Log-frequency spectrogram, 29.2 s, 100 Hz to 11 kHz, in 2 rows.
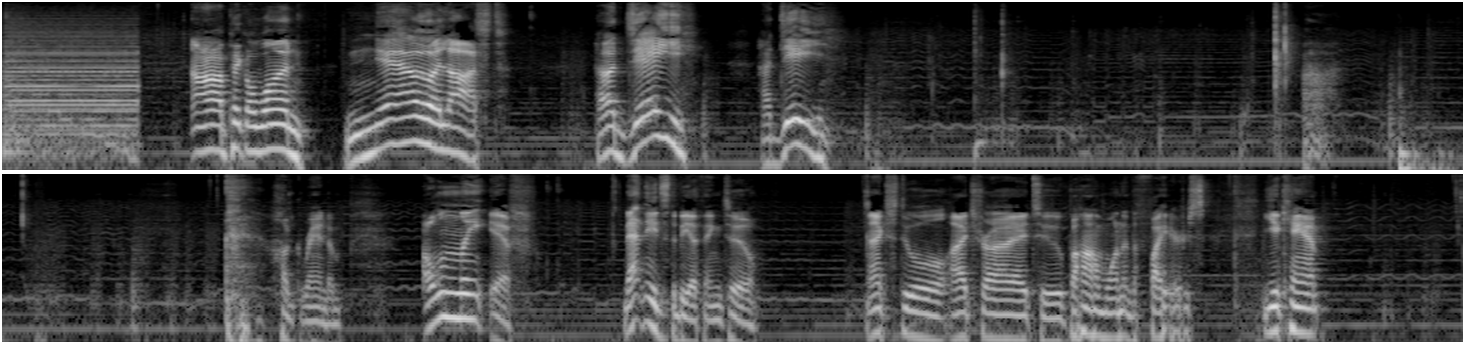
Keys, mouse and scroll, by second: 0.0 right click, 3.0 right click, 4.1-5.3 drag.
